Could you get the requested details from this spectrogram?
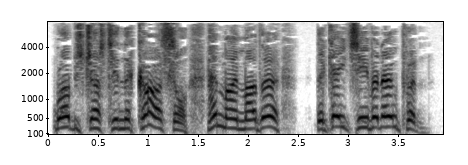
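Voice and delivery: put-on high, urgent child's voice; pleading little girl. Girl insisting her family is in the castle, high and pleading.

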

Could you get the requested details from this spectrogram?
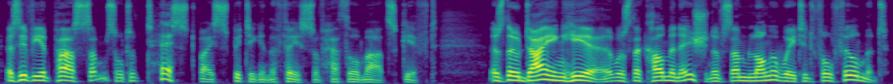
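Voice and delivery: ordinary delivery, nothing marked

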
